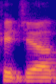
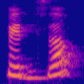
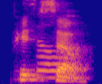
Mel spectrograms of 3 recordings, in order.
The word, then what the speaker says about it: pizza: how's that it's pizza pizza okay yeah we are focusing on the former syllable of it pit and then the other part is a bit I would say bland.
